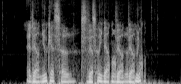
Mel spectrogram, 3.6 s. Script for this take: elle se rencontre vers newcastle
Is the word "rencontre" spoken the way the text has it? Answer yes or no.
no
